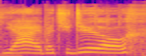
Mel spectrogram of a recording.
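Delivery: put-on condescending, patronizing voice. Retelling a story, quoting the boyfriend: imitating a condescending tone. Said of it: "Patronizing my yandere girlfriend".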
